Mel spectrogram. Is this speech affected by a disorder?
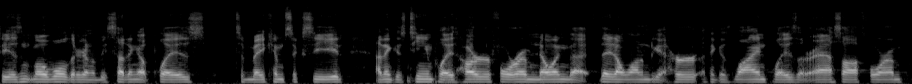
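No.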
